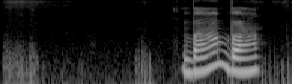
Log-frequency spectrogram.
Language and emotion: Russian, neutral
